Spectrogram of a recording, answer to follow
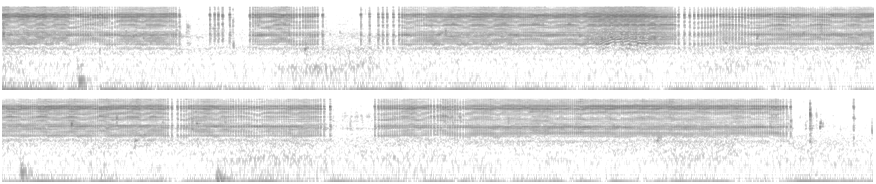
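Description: Spinning reel being cranked to wind in line, its gears whirring steadily, with a few brief pauses in the turning.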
